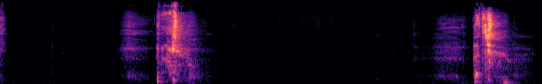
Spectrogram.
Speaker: I told you I was gonna sneeze. Bless me. Bless me.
